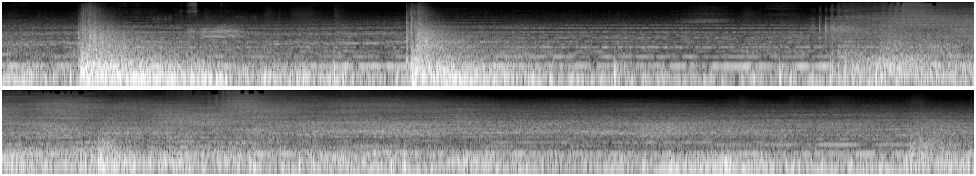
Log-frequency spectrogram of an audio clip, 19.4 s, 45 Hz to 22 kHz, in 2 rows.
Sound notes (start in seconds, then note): 7.9 cannons booming; 10.8 tense music continues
